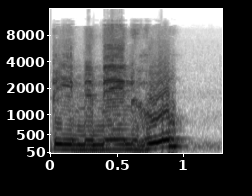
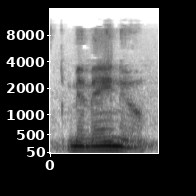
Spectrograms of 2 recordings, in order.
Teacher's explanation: So instead of mimenhu, you get mimenu. And instead of assimilating to the H, you get two N's there. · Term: Assimilation of the N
